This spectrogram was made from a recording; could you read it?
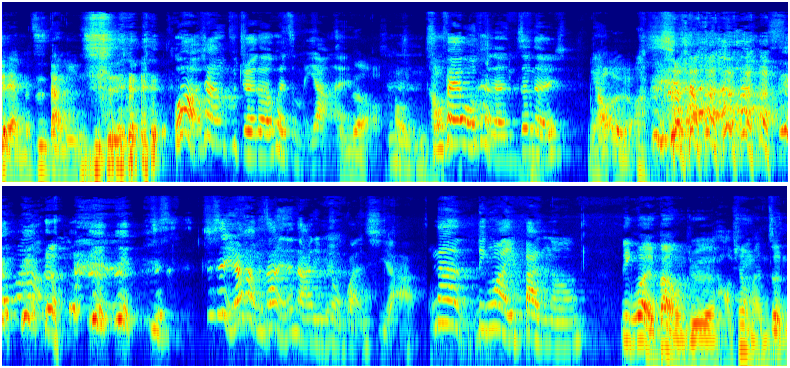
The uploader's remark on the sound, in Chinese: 請多包容音質問題喔~ 錄製當下沒發現有回音、聲音過小的問題QQ。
